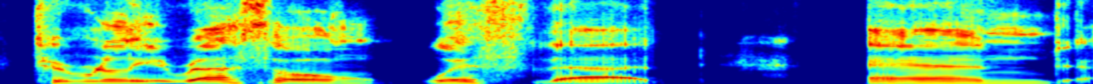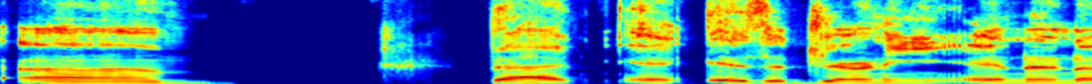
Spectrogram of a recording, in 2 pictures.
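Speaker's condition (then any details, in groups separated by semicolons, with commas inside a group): Cerebral palsy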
